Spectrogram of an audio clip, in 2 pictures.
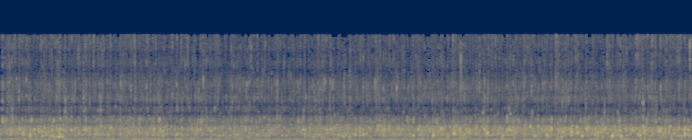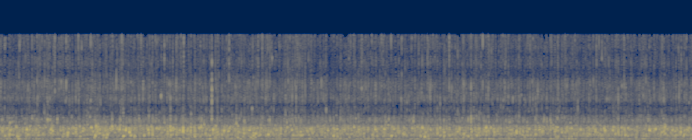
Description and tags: Using advanced audio techniques and some clever audio manipulation I created this great water flow with two channels that blend to create a fantastic creek flow sound.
